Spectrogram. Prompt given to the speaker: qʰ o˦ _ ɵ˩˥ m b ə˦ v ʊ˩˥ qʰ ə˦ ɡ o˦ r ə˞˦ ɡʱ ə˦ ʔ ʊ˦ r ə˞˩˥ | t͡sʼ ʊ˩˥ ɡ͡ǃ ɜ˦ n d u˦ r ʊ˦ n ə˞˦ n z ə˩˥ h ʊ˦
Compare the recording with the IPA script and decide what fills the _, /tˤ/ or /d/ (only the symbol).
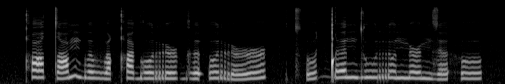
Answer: tˤ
